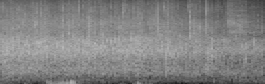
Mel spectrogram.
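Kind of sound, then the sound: crowd, audience round of applause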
